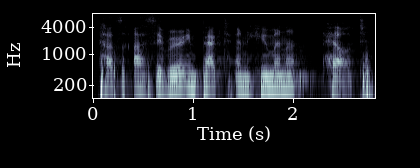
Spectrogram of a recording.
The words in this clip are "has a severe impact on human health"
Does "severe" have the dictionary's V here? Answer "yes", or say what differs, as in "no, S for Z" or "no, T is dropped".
yes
